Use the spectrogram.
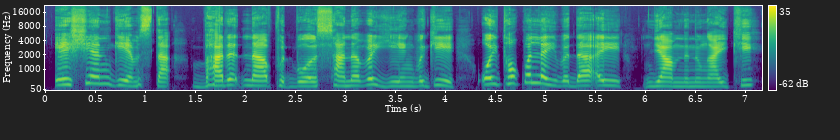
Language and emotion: Manipuri, happy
